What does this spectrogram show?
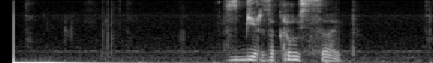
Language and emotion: Russian, angry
